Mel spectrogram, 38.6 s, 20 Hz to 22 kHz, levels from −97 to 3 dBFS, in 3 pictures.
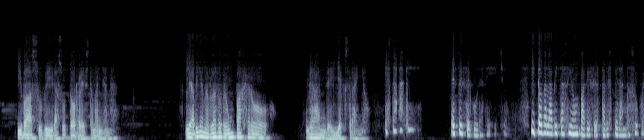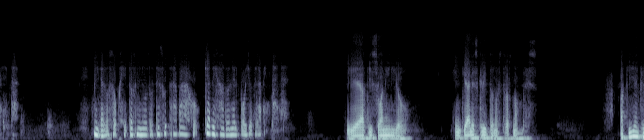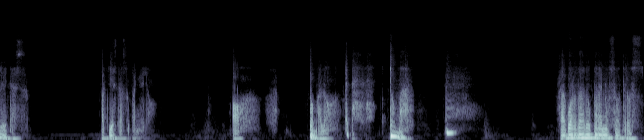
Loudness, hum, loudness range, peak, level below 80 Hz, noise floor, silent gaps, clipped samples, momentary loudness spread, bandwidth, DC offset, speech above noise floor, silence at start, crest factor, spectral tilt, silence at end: -23 LUFS; none; 12 LU; -4 dBFS; -38 dBFS; -88 dBFS; none; under 0.1%; 18 LU; 3.2 kHz; under 0.1%; 66 dB; 0.35 s; 22 dB; -13 dB/octave; 0.15 s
